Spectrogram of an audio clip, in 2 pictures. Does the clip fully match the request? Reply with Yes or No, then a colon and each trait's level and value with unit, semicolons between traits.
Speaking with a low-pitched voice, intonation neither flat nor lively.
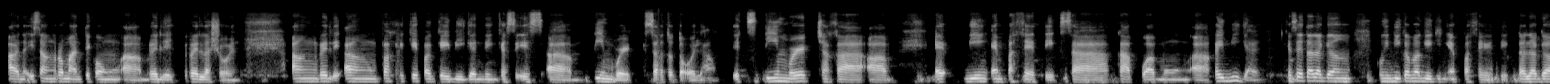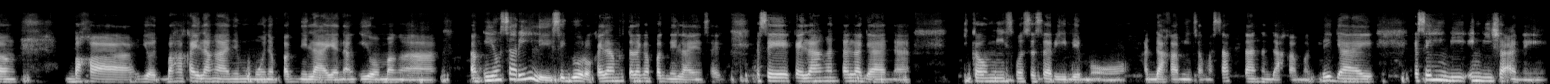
Yes: low, 130 Hz; average, 4.4 semitones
